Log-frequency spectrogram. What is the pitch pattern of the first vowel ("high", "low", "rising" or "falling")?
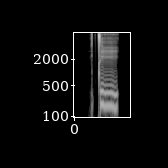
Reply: low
